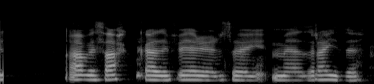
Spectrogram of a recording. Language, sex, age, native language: Icelandic, male, 12, Icelandic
